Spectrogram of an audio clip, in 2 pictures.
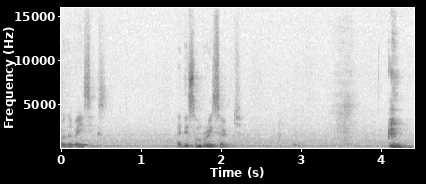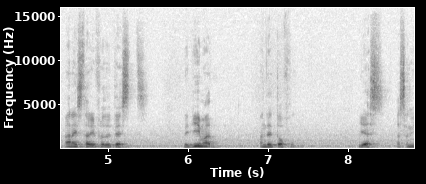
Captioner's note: cough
